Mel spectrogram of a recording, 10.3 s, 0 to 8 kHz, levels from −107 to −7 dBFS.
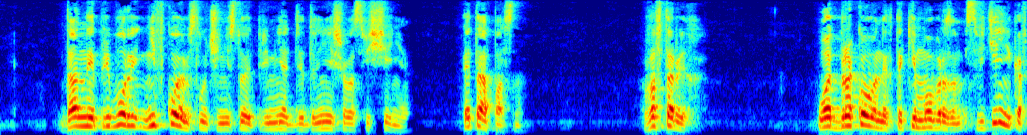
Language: Russian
